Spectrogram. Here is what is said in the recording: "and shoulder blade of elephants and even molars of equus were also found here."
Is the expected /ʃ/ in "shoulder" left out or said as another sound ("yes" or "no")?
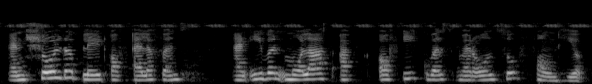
no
